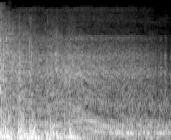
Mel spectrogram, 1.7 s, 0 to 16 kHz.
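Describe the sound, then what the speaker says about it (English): An electric guitar thrown from a 20-story building crashes into the ground with a loud, booming impact, and resonant rumbling decays over nearly two seconds, heard alone. "An electric guitar."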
